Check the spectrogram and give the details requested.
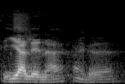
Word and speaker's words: Jelinek: necessarily know was Fred Jelinek, or Jelinek, in the correct, or more or less correct Czech pronunciation, since he was from Prague.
